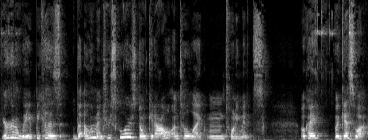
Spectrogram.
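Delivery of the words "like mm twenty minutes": normal talking voice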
